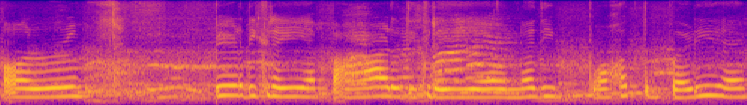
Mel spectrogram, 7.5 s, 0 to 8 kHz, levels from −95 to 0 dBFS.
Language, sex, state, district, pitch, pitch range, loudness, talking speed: Hindi, male, Bihar, Sitamarhi, 250 Hz, 235-270 Hz, -16 LUFS, 105 wpm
